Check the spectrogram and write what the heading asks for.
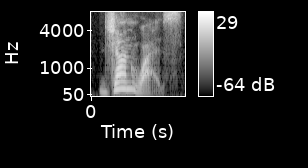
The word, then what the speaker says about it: genre: For example, we have that word which is gen is the pronunciation. It's a French word but also we use it in English but pron the pronunciation it's a kind of crazy.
